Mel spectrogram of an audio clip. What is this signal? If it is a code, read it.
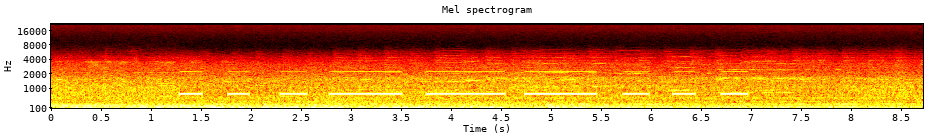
Morse code, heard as a keyed tone, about 5 wpm, 750 Hz, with radio static and the noise inside a bus. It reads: <SOS>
